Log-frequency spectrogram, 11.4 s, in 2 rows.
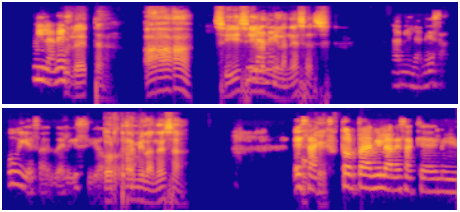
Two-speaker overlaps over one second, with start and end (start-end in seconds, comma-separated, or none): none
